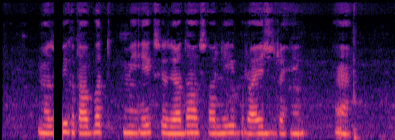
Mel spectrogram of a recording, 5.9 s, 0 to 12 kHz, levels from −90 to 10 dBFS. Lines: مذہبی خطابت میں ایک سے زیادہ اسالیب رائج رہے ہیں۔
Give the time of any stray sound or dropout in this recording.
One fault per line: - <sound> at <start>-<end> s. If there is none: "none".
- dropout at 0.8-0.9 s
